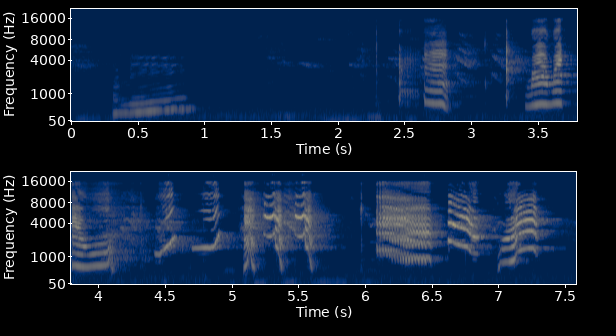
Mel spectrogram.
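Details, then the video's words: Talking parrot saying "mummy papa" indoors: a soft rising squeak, then a series of harmonic, speech-like syllables growing louder, ending in raspy drawn-out words. "Parrot Speaking Mummy Papa"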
